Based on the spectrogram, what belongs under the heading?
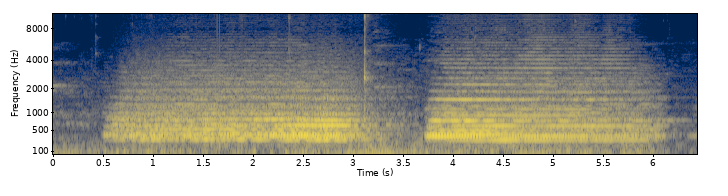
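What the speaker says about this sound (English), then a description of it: "I got a train coming and like the windows open, like facing the tracks." A passing train sounds its horn, heard through an open window facing the tracks: two long, loud blasts with a short gap between them over a steady rumble of the rails.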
